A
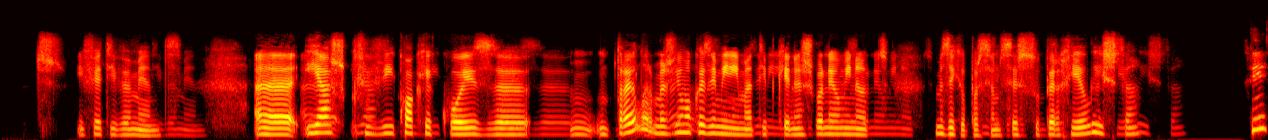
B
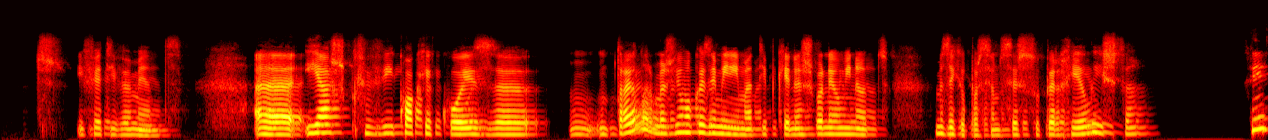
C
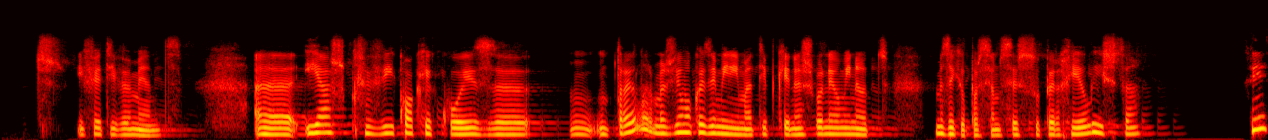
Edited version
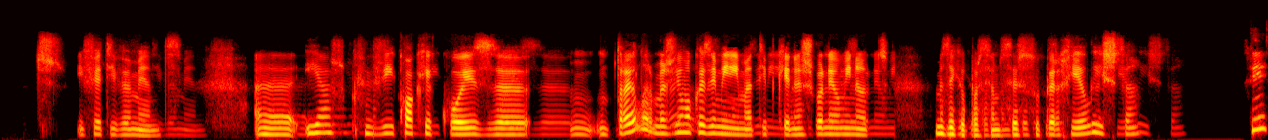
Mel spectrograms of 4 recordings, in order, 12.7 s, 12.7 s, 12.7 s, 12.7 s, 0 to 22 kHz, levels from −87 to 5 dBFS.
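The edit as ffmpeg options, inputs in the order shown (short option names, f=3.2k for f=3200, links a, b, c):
-filter_complex "[0:a]asplit=3[a][b][c];[a]atrim=end=2.322[d];[2:a]atrim=start=2.318:end=3.732[e];[b]atrim=start=3.728:end=8.942[f];[1:a]atrim=start=8.938:end=10.482[g];[c]atrim=start=10.478[h];[d][e]acrossfade=d=0.004:c1=hsin:c2=hsin[i];[i][f]acrossfade=d=0.004:c1=hsin:c2=hsin[j];[j][g]acrossfade=d=0.004:c1=hsin:c2=hsin[k];[k][h]acrossfade=d=0.004:c1=hsin:c2=hsin"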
